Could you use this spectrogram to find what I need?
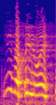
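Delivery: high, loud playful ribbing; teasing. Real, not acted. Preacher teasing a congregant about New Year's cookies, high playful jeer. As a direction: tease a friend across the room.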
